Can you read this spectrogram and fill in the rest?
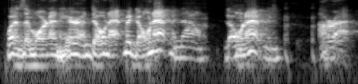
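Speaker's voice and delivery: guttural Cajun coach pep talk; thick, guttural Cajun accent; Ed Ogeron accent. Shown as a demonstration. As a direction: rumble out a Cajun coach's locker-room speech. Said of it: "can you do the Ed accent now".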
